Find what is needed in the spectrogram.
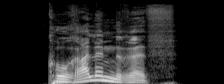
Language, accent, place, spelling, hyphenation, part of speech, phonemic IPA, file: German, Germany, Berlin, Korallenriff, Ko‧ral‧len‧riff, noun, /koˈralənˌrɪf/, De-Korallenriff.ogg
- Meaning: coral reef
